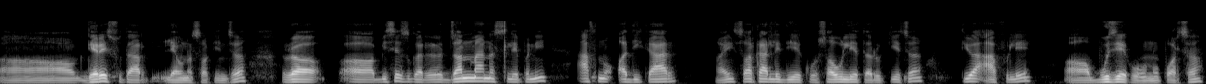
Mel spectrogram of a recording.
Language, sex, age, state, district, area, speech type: Nepali, male, 30-45, West Bengal, Darjeeling, rural, spontaneous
